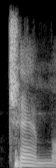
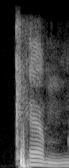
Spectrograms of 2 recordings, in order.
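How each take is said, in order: First: "chem" said with a ch sound, like cheese, marked as wrong; wrong pronunciation. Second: "chem" with a hard k sound, like kem; correct pronunciation. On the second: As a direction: say "chem" starting with a crisp k, as in kettle. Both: Shown as a demonstration. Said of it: "not chem".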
